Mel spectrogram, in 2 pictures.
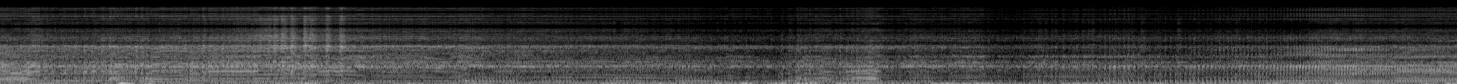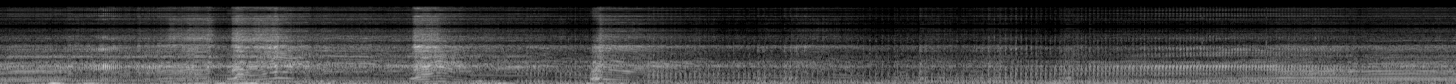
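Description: Dirt bike engine heard from on board, revving up and down again and again as the bike rides rough trail. A few sharp knocks and rattles come about halfway through.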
